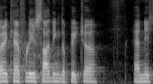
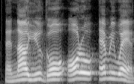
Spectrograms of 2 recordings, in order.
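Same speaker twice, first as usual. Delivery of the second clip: higher, louder command; 6 semitones higher, 10 dB louder than usual. Acted. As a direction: send him off with authority. Krishna sending Narada out.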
